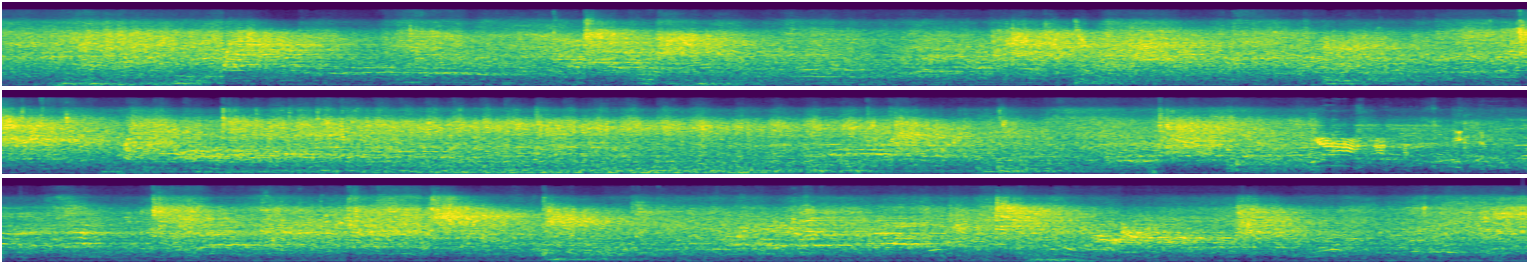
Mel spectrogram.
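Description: Ice hockey play in a rink: skate blades scraping the ice, sticks and the puck clacking, and repeated thuds of the puck and players against the boards, with indistinct voices calling out.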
